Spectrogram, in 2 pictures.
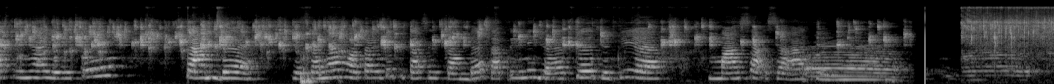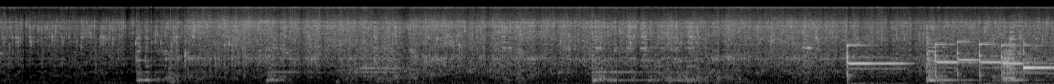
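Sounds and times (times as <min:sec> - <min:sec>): tofu sizzling in hot oil: 0:00.0 - 0:07.2, 0:09.6 - 0:21.0
metal spatula stirring in wok: 0:11.9 - 0:21.0
light mallet percussion music: 0:19.0 - 0:21.0.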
